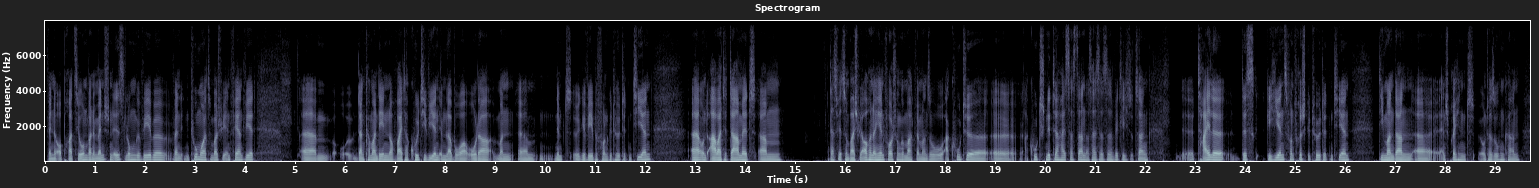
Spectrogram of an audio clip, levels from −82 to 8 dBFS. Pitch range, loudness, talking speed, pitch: 105-120 Hz, -27 LUFS, 155 wpm, 110 Hz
